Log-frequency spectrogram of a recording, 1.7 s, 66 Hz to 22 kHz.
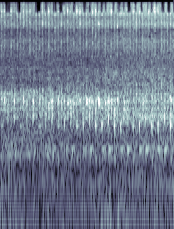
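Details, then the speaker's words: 1995 Mercedes-Benz E300 diesel (W124), inline six (owner believes OM606), idling with hood open: even, steady clatter with regular beat, no rattle or timing chain slap; timing chain tight; healthy idle. "just listen to that no rattle no timing chain slap the timing chain is directly underneath here"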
